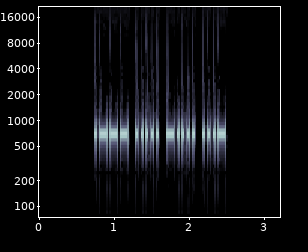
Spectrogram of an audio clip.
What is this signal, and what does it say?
Morse code, heard as a keyed tone, about 36 wpm, 700 Hz. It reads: J56V
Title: Four Challenging Letter-Number Combinations 35wpm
